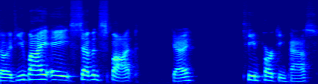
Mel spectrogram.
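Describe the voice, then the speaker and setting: A man's animated voice with a bright, sharp tone and ordinary pitch variation, on a very clean recording with a silent background. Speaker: car audio shop owner and event organizer. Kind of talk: livestream casual chat. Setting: livestream with co-hosts.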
